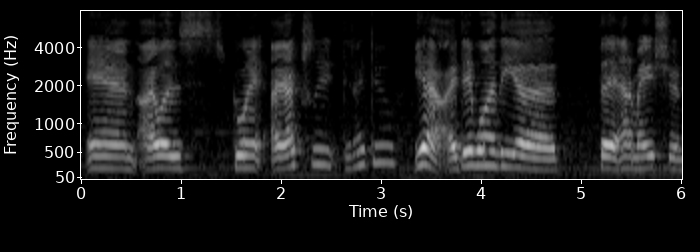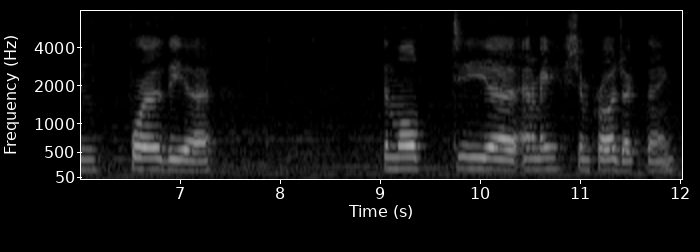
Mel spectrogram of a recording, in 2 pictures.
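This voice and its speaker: A woman streamer chatting casually while she draws, rambling with many fillers and quick laughs. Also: mid-range voice, fairly even intonation, a little mellow. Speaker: streamer drawing live. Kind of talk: casual chat while drawing. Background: faint background music.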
